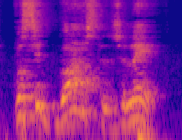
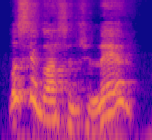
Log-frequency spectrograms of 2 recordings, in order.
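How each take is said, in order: First: "Você gosta de ler?" lifted as a real question; direct question tune. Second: Rising question tune on "ler"; question intonation. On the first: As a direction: ask it straight out. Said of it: "Essa é a pergunta direta". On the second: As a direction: ask "Você gosta de ler?" with a clear rise. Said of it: "Até a entonação de voz muda". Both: Shown as a demonstration.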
